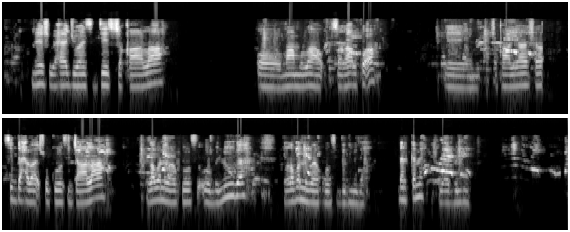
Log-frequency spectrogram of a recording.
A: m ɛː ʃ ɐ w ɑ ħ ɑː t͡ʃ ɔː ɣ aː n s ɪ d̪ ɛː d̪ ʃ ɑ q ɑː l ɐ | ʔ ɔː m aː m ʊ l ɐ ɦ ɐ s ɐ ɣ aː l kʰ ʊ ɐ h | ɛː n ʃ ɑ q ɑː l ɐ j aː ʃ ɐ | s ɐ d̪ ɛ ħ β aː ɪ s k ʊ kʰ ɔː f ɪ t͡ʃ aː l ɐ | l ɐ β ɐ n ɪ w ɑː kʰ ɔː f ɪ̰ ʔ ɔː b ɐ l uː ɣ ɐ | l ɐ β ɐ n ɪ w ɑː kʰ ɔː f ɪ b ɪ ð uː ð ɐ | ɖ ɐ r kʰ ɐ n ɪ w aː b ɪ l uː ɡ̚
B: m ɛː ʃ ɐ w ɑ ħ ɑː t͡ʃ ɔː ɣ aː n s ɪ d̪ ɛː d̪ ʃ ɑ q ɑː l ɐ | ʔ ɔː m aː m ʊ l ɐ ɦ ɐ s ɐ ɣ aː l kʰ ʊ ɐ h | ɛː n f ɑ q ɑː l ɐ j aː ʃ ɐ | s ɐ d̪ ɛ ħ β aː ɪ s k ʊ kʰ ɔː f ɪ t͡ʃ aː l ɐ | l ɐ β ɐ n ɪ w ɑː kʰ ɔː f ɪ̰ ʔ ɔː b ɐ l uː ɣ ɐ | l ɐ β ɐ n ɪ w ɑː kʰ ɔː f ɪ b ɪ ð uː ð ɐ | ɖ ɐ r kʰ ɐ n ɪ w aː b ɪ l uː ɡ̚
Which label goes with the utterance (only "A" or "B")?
A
